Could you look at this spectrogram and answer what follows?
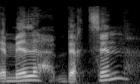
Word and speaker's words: Emile Bertin: Then after you have this, it's called the Emile Bertin.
